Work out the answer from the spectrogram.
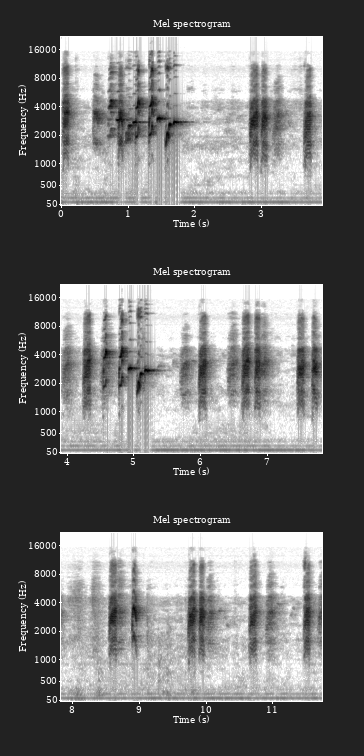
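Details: Sooty-headed bulbul singing loudly and clearly: a rapid bubbly burst of tumbling notes, then spaced harsh chirps and brief warbled phrases with falling slurs, continuing irregularly over a constant low hum.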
